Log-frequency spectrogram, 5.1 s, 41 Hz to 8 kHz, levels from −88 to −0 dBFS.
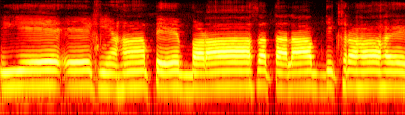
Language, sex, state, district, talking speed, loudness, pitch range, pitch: Hindi, male, Chandigarh, Chandigarh, 120 wpm, -13 LUFS, 150-155 Hz, 150 Hz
